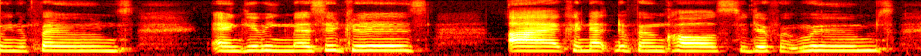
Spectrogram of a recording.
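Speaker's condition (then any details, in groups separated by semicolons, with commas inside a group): Cerebral palsy; present from birth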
